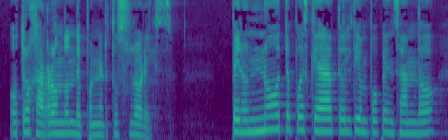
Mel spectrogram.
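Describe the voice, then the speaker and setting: A woman's voice: medium pitch, darkish tone. Earnest Mexican woman podcaster. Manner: earnest and direct, speaking straight to the listener. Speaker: podcast host. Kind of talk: solo podcast monologue.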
